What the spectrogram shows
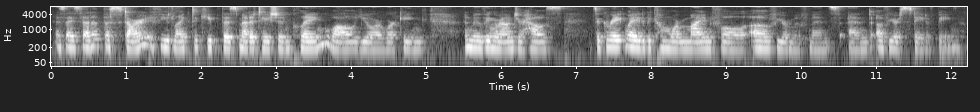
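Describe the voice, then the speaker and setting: A female instructor guides a live meditation, calm and soothing, unhurried, with long pauses. Her voice sits low and the sound is reverberant.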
